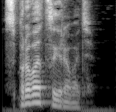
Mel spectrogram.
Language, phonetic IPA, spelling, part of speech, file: Russian, [sprəvɐˈt͡sɨrəvətʲ], спровоцировать, verb, Ru-спровоцировать.ogg
- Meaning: to provoke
